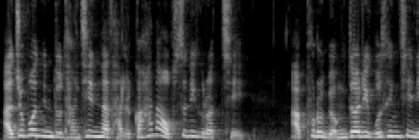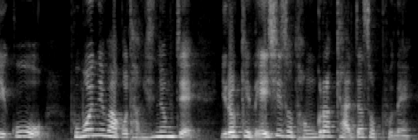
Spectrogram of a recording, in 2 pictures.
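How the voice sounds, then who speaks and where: A woman's voice: on the high side, lively intonation, fairly quick, darkish tone. A woman reading a scripted chat story and voicing a protective young mother who scolds firmly. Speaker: story reader.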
